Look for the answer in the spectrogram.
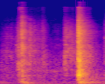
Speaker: You can hear it cracking and popping. So, for those of you who are new to a stamp and cut and emboss machine, cracking and popping is perfectly normal.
